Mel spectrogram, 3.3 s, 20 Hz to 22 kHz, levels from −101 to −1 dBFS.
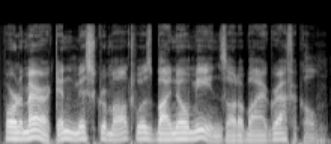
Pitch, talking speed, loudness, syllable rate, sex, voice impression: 120 Hz, 180 wpm, -18 LUFS, 6.0 syllables/s, male, masculine, middle-aged, tensed, powerful, hard, fluent, mature, wild, lively, strict, intense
